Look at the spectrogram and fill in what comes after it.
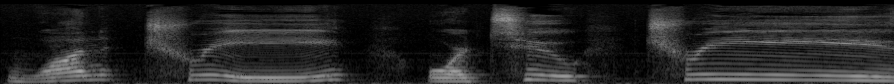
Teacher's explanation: you continue the voicing throughout the whole word and add on a voiced Z.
